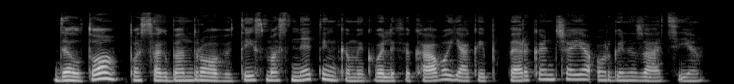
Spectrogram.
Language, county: Lithuanian, Vilnius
